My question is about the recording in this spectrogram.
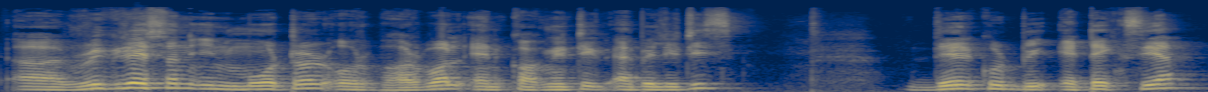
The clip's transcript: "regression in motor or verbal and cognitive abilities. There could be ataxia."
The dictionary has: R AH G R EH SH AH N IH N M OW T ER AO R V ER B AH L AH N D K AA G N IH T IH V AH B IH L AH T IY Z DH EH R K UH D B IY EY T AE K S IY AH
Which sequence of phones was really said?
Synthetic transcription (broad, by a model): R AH G R EH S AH N IH N M OW T ER AO R B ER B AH L AH N D K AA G N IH T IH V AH B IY L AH T IY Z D EH R K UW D B IY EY T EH K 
